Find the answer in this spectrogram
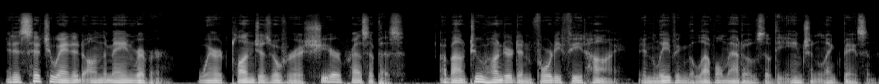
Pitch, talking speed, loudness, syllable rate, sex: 85 Hz, 210 wpm, -20 LUFS, 6.0 syllables/s, male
